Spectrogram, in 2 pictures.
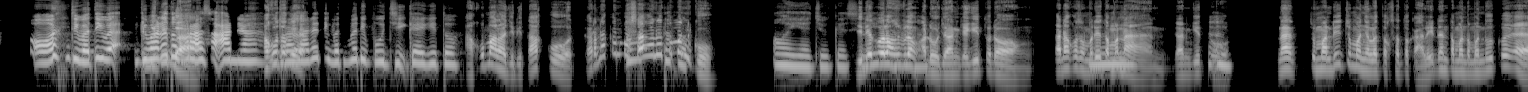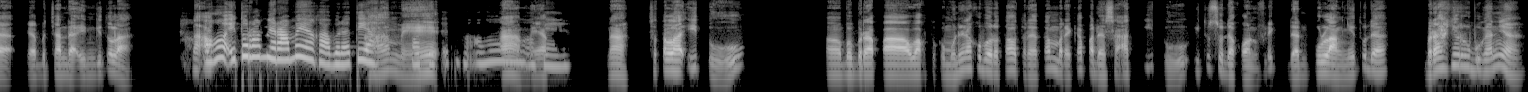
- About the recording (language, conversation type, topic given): Indonesian, podcast, Pernahkah kamu mengalami kebetulan yang memengaruhi hubungan atau kisah cintamu?
- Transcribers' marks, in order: other background noise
